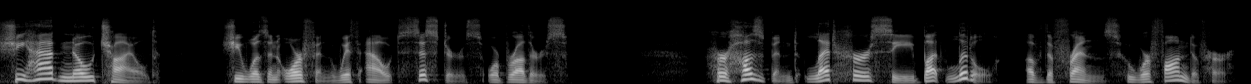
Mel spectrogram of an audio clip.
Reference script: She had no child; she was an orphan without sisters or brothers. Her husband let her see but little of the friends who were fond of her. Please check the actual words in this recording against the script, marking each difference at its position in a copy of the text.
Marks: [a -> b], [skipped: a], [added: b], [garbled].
She had no child; she was an orphan without sisters or brothers. Her husband let her see but little of the friends who were fond of her.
